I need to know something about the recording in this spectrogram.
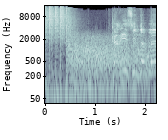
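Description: Comedy dynamite stick going off: a sudden blast about half a second in cuts the music off, and its noise dies away over about a second.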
